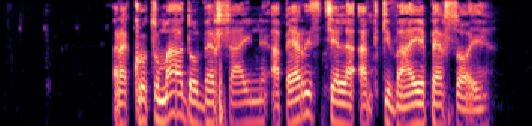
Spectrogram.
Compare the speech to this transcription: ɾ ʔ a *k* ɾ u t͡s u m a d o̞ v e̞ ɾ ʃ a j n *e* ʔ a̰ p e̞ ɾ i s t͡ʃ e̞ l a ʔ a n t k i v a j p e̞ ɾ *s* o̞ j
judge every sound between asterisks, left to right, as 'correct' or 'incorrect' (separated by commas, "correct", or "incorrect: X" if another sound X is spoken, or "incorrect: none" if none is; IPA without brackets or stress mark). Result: correct, correct, correct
